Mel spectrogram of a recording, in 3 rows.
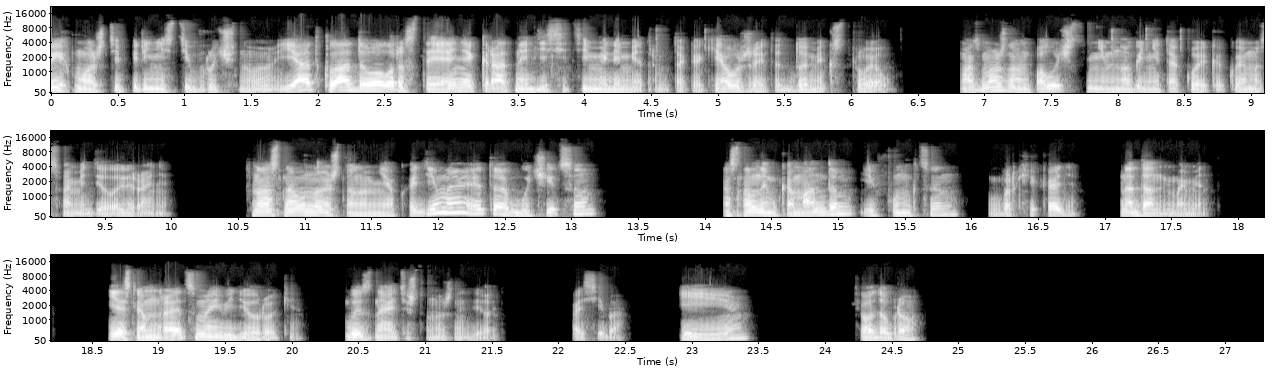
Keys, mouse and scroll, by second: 4.5 middle click, 5.2-5.6 scroll up 2, 6.3 middle click, 7.6 middle click, 8.1 middle click.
